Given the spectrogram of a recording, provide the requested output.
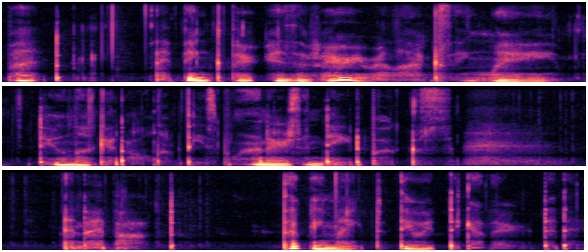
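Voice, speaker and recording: Woman, breathy ASMR whisper, lowish pitch, slow gentle pacing, soothing show-and-tell delivery. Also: steady tone, dry recording. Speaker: host of a witchcraft ASMR channel.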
